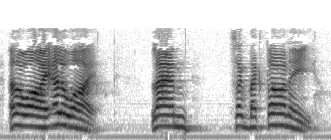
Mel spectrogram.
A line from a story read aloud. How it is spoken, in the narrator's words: Jesus cried out in a loud voice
